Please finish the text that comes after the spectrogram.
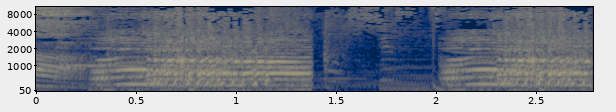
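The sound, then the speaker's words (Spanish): A Wookiee roar sound effect standing in for the character Chewbacca: two loud, growling, harmonic bellows with a rising, warbling pitch, separated by a short quieter gap, with no talking. “El primer colaborador que, bueno, por ser el primero no es el mejor, pero bueno, el que lleva más tiempo con nosotros es nuestro repartidor de globo preferido, Chewbacca.”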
